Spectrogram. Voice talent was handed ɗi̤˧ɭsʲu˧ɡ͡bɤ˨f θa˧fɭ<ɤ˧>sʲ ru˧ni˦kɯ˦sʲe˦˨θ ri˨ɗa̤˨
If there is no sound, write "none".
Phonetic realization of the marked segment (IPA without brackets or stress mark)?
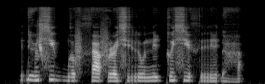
ɤ˧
